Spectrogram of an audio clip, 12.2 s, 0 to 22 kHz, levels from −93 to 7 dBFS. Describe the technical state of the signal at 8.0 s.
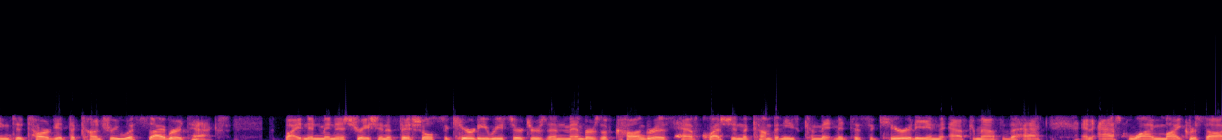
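At 8.0 s the signal is intact, with no fault at that moment, only the steady narrowband sound of the mobile speech path at 12.2 kbps, which keeps the audio within roughly 150 Hz to 3.6 kHz.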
